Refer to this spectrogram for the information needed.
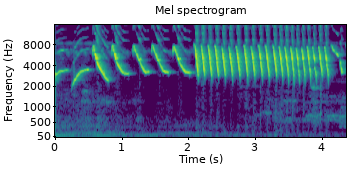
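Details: A Spanish Timbrado canary sings rising then falling whistled slurs about three per second, followed by a rapid high rolling trill of rhythmic repeated notes.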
